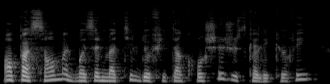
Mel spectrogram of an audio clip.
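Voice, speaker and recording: Style: scripted audiobook narration. Sex: woman. Pitch: slightly low. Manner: measured, expressive. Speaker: audiobook reader.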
